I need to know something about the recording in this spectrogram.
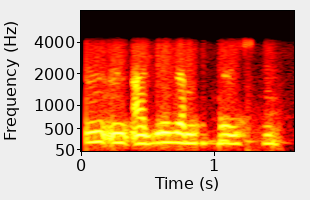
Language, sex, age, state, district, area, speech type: Assamese, female, 45-60, Assam, Dibrugarh, rural, conversation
